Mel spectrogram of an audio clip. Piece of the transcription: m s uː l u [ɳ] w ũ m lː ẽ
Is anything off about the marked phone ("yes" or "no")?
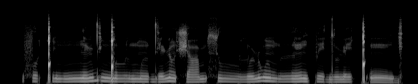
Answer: no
